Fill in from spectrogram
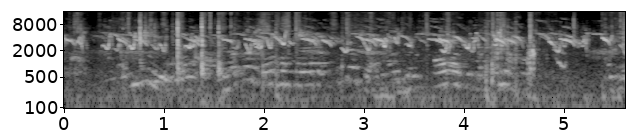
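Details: Very young painted francolin chicks: rapid overlapping high cheeps sliding downward, with scattered clicks and low murmuring clucks beneath.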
